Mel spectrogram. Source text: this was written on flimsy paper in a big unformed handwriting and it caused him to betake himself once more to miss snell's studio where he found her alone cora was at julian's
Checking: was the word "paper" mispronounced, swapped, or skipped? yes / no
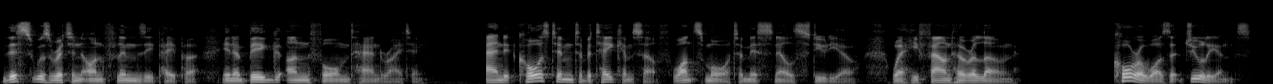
no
